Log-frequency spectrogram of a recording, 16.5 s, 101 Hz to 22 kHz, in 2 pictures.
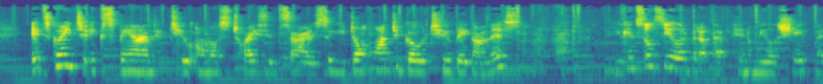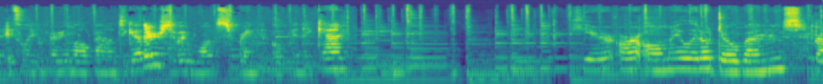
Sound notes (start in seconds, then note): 5.2 cutting; 12.3 calm guitar music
